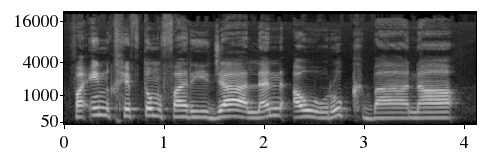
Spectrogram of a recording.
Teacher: فرجالن میں را کو باریک پڑھنا ہے اور او رکبانا میں را کو جو ہے موٹا پڑھنا ہے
